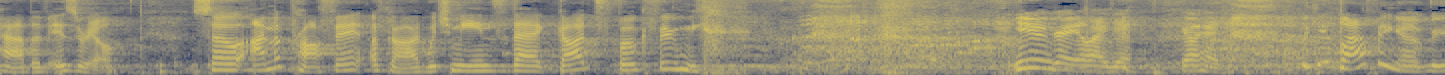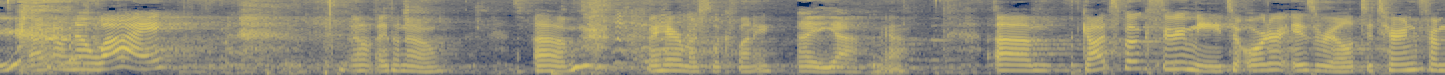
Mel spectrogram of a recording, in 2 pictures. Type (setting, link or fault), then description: setting, live audience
